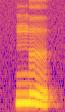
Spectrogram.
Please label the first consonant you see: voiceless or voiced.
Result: voiced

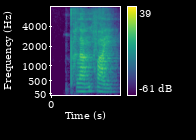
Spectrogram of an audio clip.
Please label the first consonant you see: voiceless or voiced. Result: voiceless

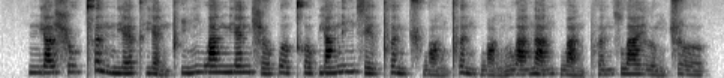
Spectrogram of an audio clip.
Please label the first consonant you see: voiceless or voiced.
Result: voiced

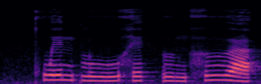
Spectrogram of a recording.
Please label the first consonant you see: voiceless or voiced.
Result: voiceless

